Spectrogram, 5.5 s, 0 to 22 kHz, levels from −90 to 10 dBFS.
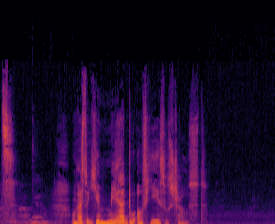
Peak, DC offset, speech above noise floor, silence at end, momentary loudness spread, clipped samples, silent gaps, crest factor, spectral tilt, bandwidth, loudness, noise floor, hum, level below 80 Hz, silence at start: -14 dBFS; under 0.1%; 33 dB; 1.4 s; 21 LU; under 0.1%; none; 18 dB; -4 dB/octave; 16 kHz; -29 LUFS; -62 dBFS; none; -66 dBFS; 0 s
